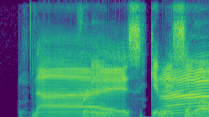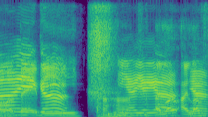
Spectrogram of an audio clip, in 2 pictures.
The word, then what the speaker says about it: Samoa: He's gonna have to go to and the the movie really wants you to know that the endmic pronunciation is Samoa. Welcome to Samoa.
